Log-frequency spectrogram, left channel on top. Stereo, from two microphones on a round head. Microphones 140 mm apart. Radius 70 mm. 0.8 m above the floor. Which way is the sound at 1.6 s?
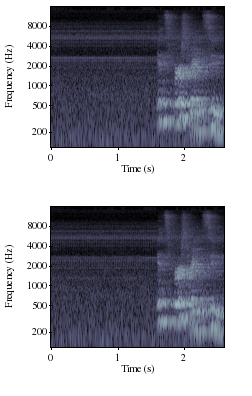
5° right (ahead or behind).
